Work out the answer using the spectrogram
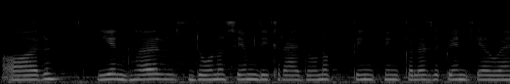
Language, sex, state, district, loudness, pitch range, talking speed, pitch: Hindi, female, Bihar, Sitamarhi, -44 LUFS, 215-230 Hz, 210 wpm, 225 Hz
